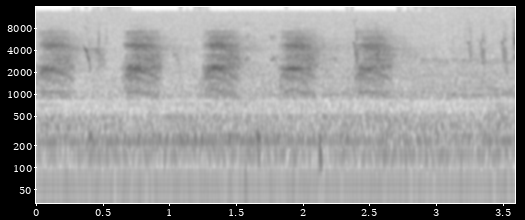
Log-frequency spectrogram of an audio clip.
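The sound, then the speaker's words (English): A big flock of about ten crossbills calls from the treetops, with five bright, buzzy bursts at a steady pace and fainter chips scattered between them over a low background hum. “Recording, a lot of crossbills are here now. Big flock, 1, 2, 3, 4, 5, 6, 7, 8, 9, 10.”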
